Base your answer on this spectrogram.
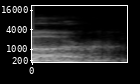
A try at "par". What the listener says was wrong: You do the same thing with your mouth. It's just what you do with the air. So instead of eating the air, you push it out instead. Par.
